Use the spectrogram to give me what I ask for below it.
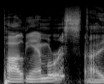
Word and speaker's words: polyamorous: Polyamorous.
